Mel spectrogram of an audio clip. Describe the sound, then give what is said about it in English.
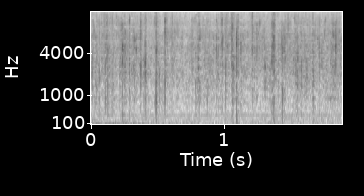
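Bacon sizzles steadily in a frying pan, cooked for a while until crispy, a dense crackling hiss with scattered pops, fairly loud, with no voices. “Boy, we cooked that bacon for a while.”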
